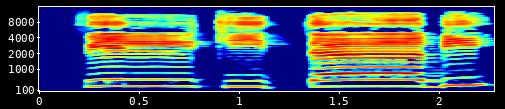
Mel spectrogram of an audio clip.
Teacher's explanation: تا کے پر کھڑی حرکات ہے، تو ہم اسے 2 حرکت کے برابر کھینچیں گے،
